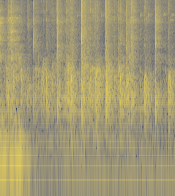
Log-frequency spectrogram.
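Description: A rapid run of sharp hand claps or taps over a steady low hum, with a man's voice briefly at the start.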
